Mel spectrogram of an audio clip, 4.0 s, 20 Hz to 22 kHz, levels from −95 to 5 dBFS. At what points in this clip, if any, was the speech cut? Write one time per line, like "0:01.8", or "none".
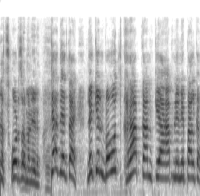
0:01.0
